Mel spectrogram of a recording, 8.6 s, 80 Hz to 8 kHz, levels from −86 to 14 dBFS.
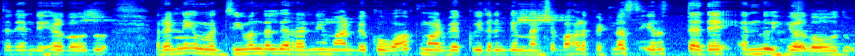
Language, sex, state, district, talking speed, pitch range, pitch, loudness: Kannada, male, Karnataka, Bijapur, 120 wpm, 160-175 Hz, 165 Hz, -17 LUFS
